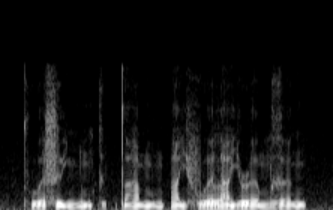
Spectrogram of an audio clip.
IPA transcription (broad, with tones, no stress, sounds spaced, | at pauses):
t̪ʰ u˧˥ ə̯ s ɨ˨˩˨ j ɲ ə˧ m k ɨ˨˩ p̚ t̪ aː˧ m ə˨˩ m ʔ a˧˥ j f u˧˥ ə̯ l a˧˥ j ɹ əː˨˩˦ m ɣ əː˧ ŋ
